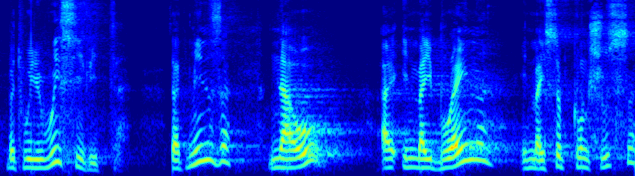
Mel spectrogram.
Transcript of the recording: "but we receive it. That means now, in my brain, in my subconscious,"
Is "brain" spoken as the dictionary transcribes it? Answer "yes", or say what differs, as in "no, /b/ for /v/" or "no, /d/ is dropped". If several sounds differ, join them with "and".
yes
